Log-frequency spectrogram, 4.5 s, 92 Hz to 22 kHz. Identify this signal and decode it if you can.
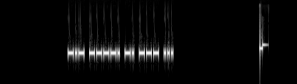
Morse code, heard as a keyed tone, about 41 wpm, 700 Hz. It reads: K9NOS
